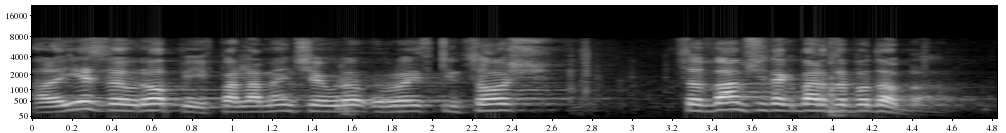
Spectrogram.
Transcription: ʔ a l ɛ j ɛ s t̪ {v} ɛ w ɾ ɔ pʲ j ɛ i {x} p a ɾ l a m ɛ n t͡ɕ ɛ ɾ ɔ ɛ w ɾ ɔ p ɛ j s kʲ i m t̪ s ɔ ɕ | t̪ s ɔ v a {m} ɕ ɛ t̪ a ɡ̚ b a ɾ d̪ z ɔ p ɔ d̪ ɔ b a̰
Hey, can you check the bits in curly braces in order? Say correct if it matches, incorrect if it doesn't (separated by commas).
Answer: correct, incorrect, correct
